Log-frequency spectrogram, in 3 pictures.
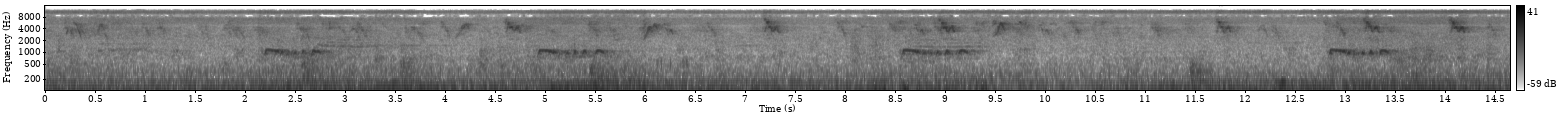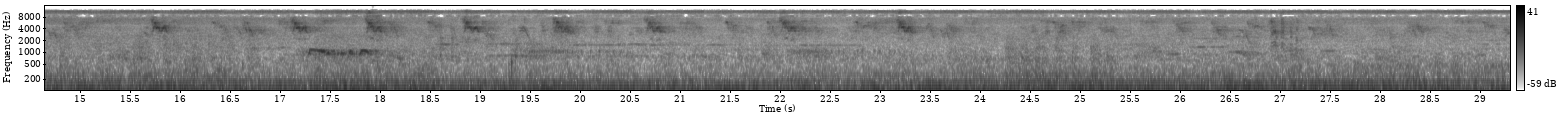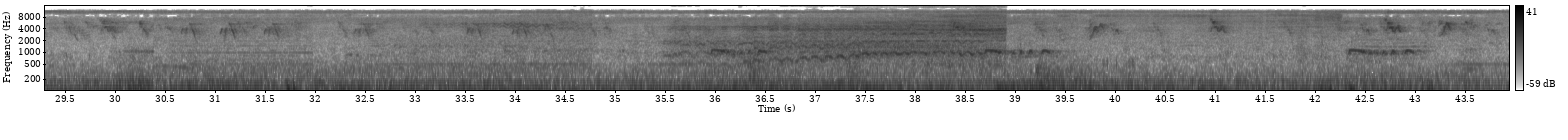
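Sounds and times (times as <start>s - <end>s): birds chirping high: 0.0s - 12.0s, 28.2s - 39.4s.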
